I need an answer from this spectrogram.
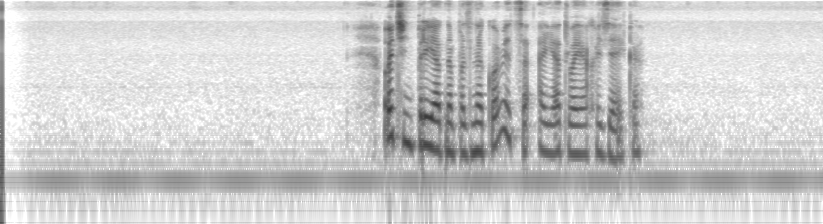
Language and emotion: Russian, positive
